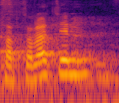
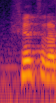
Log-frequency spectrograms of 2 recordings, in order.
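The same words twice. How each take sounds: First: The first vowel is an 'a' sound. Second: The first vowel is an 'i' sound. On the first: The speaker calls it right. "بفتح الفاء" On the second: The speaker calls it wrong. "بكسر الفاء"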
